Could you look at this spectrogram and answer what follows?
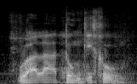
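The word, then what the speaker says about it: ولا تنكحوا: Ini dengan damma pada 'ta', "wala tunkihu". Ketika diucapkan "wala tunkihu", maknanya menjadi benar.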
